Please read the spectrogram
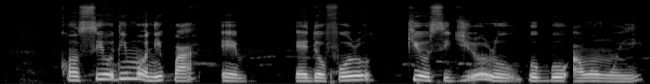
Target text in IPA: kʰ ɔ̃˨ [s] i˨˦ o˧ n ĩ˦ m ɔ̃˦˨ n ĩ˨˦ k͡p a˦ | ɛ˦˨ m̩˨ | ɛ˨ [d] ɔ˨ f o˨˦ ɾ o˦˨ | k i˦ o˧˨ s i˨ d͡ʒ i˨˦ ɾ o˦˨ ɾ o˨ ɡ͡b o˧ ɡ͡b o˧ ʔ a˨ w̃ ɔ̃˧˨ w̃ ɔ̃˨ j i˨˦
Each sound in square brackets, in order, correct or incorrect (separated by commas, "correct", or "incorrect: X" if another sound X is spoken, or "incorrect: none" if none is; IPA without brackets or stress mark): correct, correct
